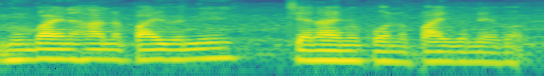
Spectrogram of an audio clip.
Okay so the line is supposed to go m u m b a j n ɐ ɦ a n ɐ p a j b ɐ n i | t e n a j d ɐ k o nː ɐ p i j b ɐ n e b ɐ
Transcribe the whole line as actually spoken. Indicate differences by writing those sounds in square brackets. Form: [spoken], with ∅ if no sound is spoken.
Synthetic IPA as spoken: m u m b a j n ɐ ɦ a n ɐ p a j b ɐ n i | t e n a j [n] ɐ k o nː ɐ p [a] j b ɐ n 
